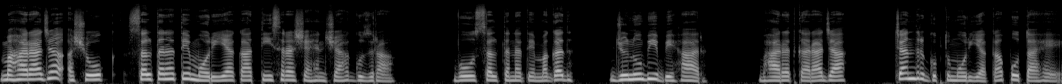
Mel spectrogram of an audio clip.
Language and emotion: Urdu, neutral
